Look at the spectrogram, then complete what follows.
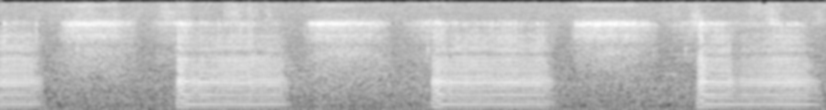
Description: snore like a man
